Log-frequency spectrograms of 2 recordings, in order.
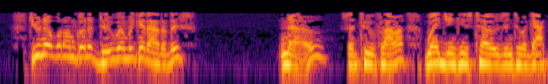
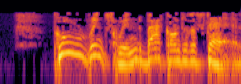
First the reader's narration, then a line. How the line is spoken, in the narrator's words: he snapped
